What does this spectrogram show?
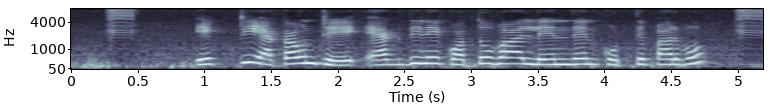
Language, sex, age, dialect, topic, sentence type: Bengali, female, 46-50, Western, banking, question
